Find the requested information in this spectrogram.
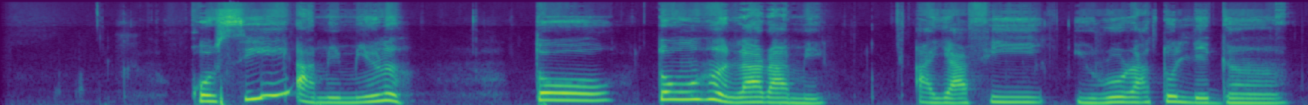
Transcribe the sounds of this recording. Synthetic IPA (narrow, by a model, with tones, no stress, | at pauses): ko˨si˨˦a˦˨mĩ˨mĩ˨˦ɾ̃ã˦˨ | to˦ | to˦ũ˦ɦã˦˨la˨˦ɾa˧mĩ˨˧ | a˨ja˨fi˧ | i˨ɾo˦ɾa˧˦to˦le˧ɡã˧˦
